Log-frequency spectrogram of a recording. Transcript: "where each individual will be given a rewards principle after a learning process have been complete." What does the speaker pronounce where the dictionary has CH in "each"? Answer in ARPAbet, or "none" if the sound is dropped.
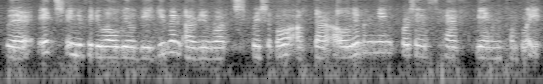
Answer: S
